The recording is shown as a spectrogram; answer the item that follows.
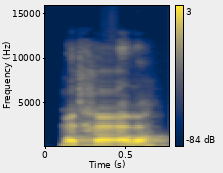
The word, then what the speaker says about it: Madhava: But I think it's Madhava. I think it's on the second syllable.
